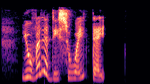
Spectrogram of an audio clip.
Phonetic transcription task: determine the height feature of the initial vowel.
high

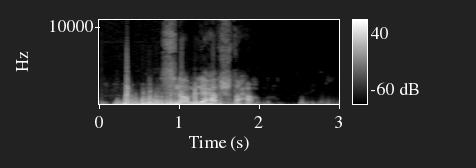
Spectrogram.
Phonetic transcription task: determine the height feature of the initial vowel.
mid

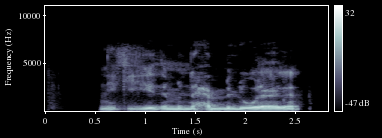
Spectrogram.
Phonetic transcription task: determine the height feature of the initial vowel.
mid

